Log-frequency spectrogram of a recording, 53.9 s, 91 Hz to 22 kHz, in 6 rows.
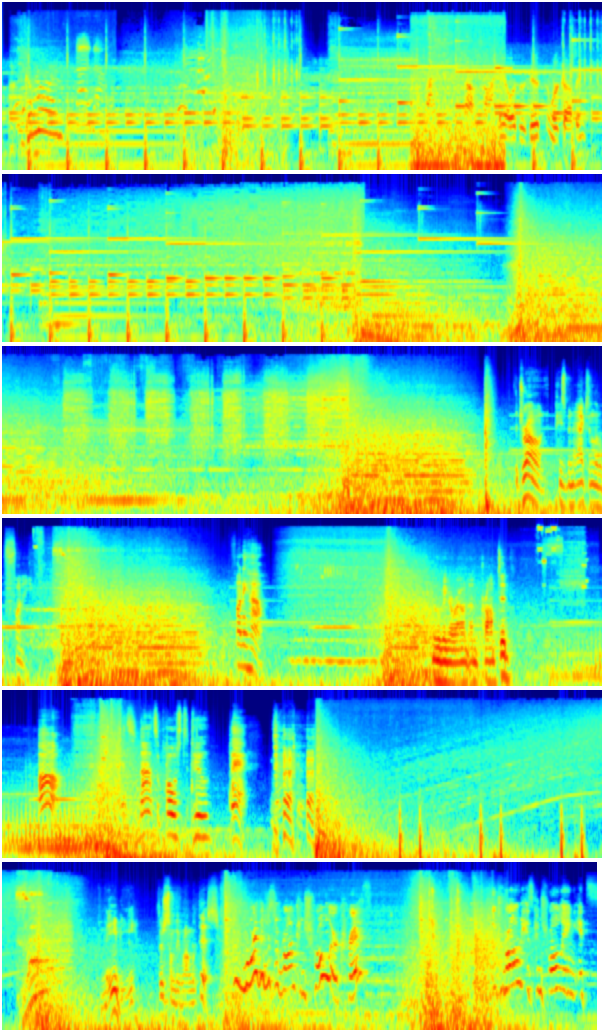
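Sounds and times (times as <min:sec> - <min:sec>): drone ratchet-like whirs: 0:18.9 - 0:23.1
low bass rumble: 0:35.8 - 0:45.2
deep boom: 0:37.0 - 0:45.0
dull low thumps: 0:38.1 - 0:45.2.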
